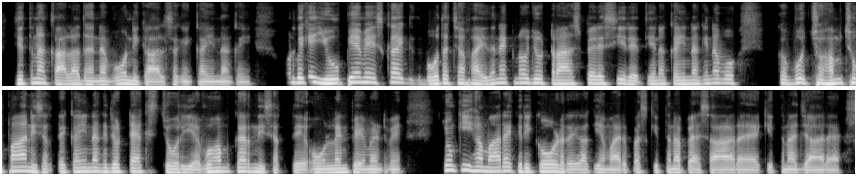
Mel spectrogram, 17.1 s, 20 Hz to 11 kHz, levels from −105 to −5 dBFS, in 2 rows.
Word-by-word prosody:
जितना 155 +3 +2
काला 125 +1 +2
धन 115 0 0
है 115 - +1
वो 135 +2 +3
निकाल 105 -5 0
सकें 105 0 -6
कहीं 100 0 -3
न 100 0 -2
कहीं। 100 0 -8 0.4
और 175 - -3
देखिए 175 +2 +3
यूपीआई 155 +4 +4
में 185 0 +2
इसका 180 +2 -1
एक 155 -6 -3
बहुत 135 +5 +3
अच्छा 145 0 0
फ़ायदा 130 -1 +1
है 160 - 0
एक 165 - -11
ना 165 +1 0
जो 155 0 +2
ट्रांसपेरेंसी 130 +1 +1
रहती 120 -1 -2
है 125 - +1
ना 130 - -1
कहीं 125 0 +2
न 130 +1 +1
कहीं 135 +2 -4
ना 155 - -2
वो। 150 - -2 0.5
क 140 - +1
वो 165 +3 +4
जो 150 - +3
हम 135 +2 +5
छुपा 155 0 +1
नहीं 140 -4 +3
सकते 120 +2 -3
कहीं 135 +2 +1
न 145 0 +2
कहीं 135 0 0
जो 140 +1 +3
टैक्स 135 0 -2
चोरी 115 -2 +1
है 105 - 0
वो - - +6
हम 140 0 +2
कर 145 -1 +3
नहीं 130 -3 +1
सकते 110 +1 -5 0.2
ऑनलाइन 120 +1 +2
पेमेंट 115 -3 0
में। 110 -1 -4 0.4
क्योंकि 190 0 +1
हमारा 160 -1 +2
एक 150 - -6
रिकॉर्ड 140 0 +2
रहेगा 110 0 -2
कि 120 +2 -6
हमारे 105 -1 -1
पास 115 +2 -5
कितना 115 -1 -2
पैसा 105 -1 -2
आ - - 0
रहा 105 0 -3
है, 100 0 -3
कितना 110 0 -3
जा 100 -1 -2
रहा 100 0 -4
है। 100 - -7
130 Hz, 250 wpm, -23 LUFS, 110-145 Hz, 0.5 s, वो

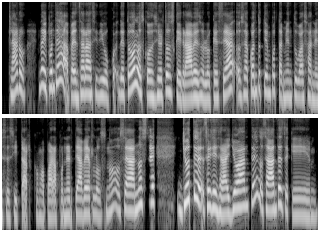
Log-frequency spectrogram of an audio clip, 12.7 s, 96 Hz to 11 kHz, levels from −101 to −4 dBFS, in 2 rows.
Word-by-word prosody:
Claro, 245 +1 -1 0.2
no, 325 +3 -1
y 300 - +2
ponte 295 +5 -1
a 405 - +2
a - - -3
pensar 205 +3 +1
así, 225 -1 -1
digo 205 -3 -4
co - - -11
de 220 -2 -2
todos 265 +9 +3
los 280 -10 +1
conciertos 210 +4 -3
que 190 -3 -3
grabes 185 +2 +3
o 200 - -4
lo 180 -1 -5
que 190 -1 -4
sea, 230 +8 +2
o 205 - -5
sea, 220 +2 -4
¿cuánto 250 +4 -3
tiempo 245 -2 -5
también 195 -3 -6
tú 205 0 -7
vas 190 +1 -4
a 200 - -3
necesitar 170 -1 -6
como 170 -2 -10
para 170 - -1
ponerte 180 +2 -4
a 180 - +4
verlos?, 190 0 -2
¿no? 235 +7 -6
O 225 - -5
sea, 215 0 +5
no 275 +6 +1
sé, 300 +2 +1 0.4
yo 290 - +4
te 335 -9 +4
soy 260 0 +1
sincera, 205 -6 +3
yo 240 +6 +2
antes, 265 +5 +3
o - - -2
sea, 220 0 +6
antes 270 +5 +2
de 215 -4 -6
que 180 -1 -6
em, 170 0 -13
210 Hz, 240 wpm, -22 LUFS, 185-250 Hz, 0.4 s, sea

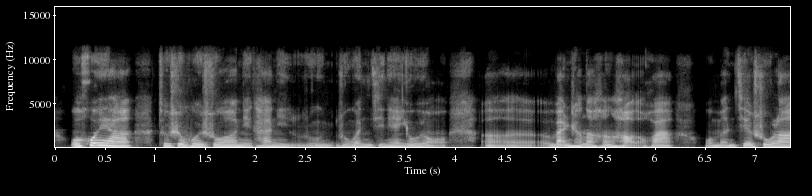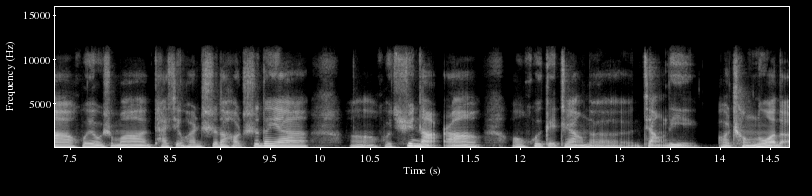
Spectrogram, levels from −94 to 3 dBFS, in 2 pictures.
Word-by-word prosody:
我 215 - +6
会 285 +4 +7
啊， 230 -3 +7 0.2
就 230 - -1
是 225 0 +2
会 215 0 +3
说， 200 0 +3
你 180 -4 +2
看 190 +2 0
你， 160 -2 0
呃， - - -8
如 165 +1 -4
如 175 +1 -3
果 185 -1 +1
你 155 -3 0
今 155 +3 -3
天 180 0 +2
游 155 -1 0
泳， 150 -6 -4 0.3
呃， - - -6 0.2
完 160 0 +4
成 195 -2 +5
得 170 +1 +3
很 160 -3 +1
好 190 +2 +2
的 - - -8
话， - - 0 0.3
我 - - -6
们 125 - -1
结 140 -2 0
束 185 +5 +1
了， 160 0 +2
会 170 +1 -4
有 145 -2 -1
什 155 - -5
么 145 -1 0
她 175 - -7
喜 170 - -6
欢 165 +3 -4
吃 180 +3 -4
的 190 - 0
好 180 -1 -5
吃 215 - -4
的 235 +1 +3
呀， 205 -3 0 0.4
嗯， 145 -1 -7
会 175 - -11
去 220 +8 +2
哪 180 -9 +4
儿 - - -4
啊， 145 +4 0 0.3
我 165 -1 -4
会 215 +7 -4
给 210 - -5
这 160 - -4
样 145 -2 -1
的 - - -8
奖 - - -3
励 - - -2 0.2
和 140 - -2
承 120 -2 -1
诺 165 -2 +3
的。 - - -3
170 Hz, 255 characters per minute, -23 LUFS, 155-200 Hz, 0.4 s, 会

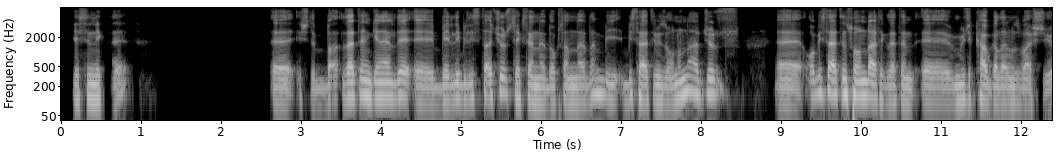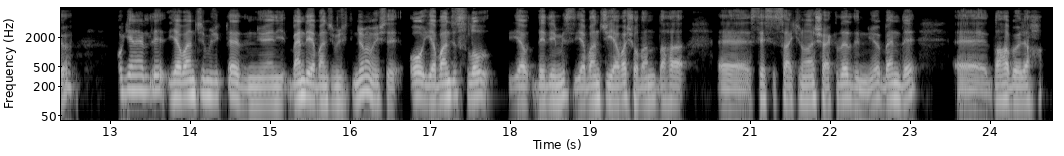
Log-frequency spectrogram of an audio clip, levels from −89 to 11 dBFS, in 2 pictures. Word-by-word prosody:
Kesinlikle. 110 0 -2 1.8
Eee, 95 -2 +1
işte - - -9 0.2
ba 110 - -1
zaten 125 +2 +4
genelde, 125 0 +3
eee, 95 -2 -1
belli 105 +2 0
bir - - -2
liste 120 +2 -2
açıyoruz 140 +4 0
80'ler, 105 -5 0
90'lardan 100 +7 -2
bi 110 -2 -3
1 105 +5 -5
saatimizi 105 -4 +1
onunla 125 +11 +2
harcıyoruz. 140 -1 -2 0.5
Eee, 90 -2 0
o 130 +1 -3
1 - - +1
saatin 140 0 +4
sonunda 125 -2 +4
artık 115 -3 +2
zaten, 100 -2 -1
eee, 95 -1 -1
müzik 110 +2 -2
kavgalarımız 95 -3 +1
başlıyor. 90 -1 -3 0.6
O 145 - -4
genelde 165 0 0
yabancı 130 +2 +4
müzikler 125 -3 +1
dinliyor, 95 +1 -1
yani, 100 0 -1
ben 120 +4 +5
de - - +6
yabancı 100 -3 +2
müzik 100 0 -5
dinliyorum 140 +8 +2
ama 125 -8 +1
işte 100 -3 -5 0.2
o 125 0 +5
yabancı 115 +4 +3
slow 120 -1 0 0.2
yav 100 +1 0
dediğimiz 105 +5 -1
yabancı 105 +2 0
yavaş 105 +3 +1
olan, 100 +2 -2
daha, 100 0 -1 0.5
eee, 85 -1 -1
sessiz - - -5
sakin 110 - -3
olan 105 +2 0
şarkıları 115 0 0
dinliyor. 95 +6 -3
Ben 115 -1 +2
de, 120 +6 -1 0.5
eee, 80 -3 -1
daha 110 0 +2
böyle 100 0 +2
ha 105 +6 -8
110 Hz, 155 wpm, -23 LUFS, 100-125 Hz, 1.8 s, de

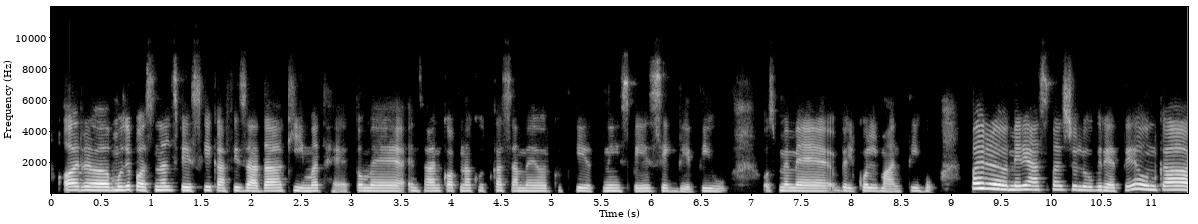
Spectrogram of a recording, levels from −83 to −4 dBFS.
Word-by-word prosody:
और 225 0 +4 0.3
मुझे 225 +2 +3
personal 220 0 +2
space 205 -2 -1
की 215 - -1
काफ़ी 185 0 -1
ज़्यादा 185 +1 +3
क़ीमत 180 -2 -1
है, - - -6
तो 185 - +1
मैं 175 -1 +1
इंसान 180 -1 -1
को 185 - -1
अपना 180 0 -2
ख़ुद 180 -1 -8
का 190 - +1
समय 175 -2 -2
और 170 0 -1
ख़ुद 180 - -17
की 185 -1 0
इतनी 175 +1 -3
स्पेस 170 0 -4
एक 160 -3 -4
देती 160 +2 -4
हूँ, 160 0 -5 0.4
उसमें 195 -2 -2
मैं 175 0 +1
बिल्कुल 185 -1 -2
मानती 155 +3 -4
हूँ। 180 - -7 0.4
पर 305 -5 +6
मेरे 245 +1 +4
आस-पास 245 0 -2
जो 245 - 0
लोग 220 -1 -1
रहते 185 +2 -1
हैं 295 - +2
उनका 245 -3 +2
185 Hz, 200 wpm, -18 LUFS, 175-220 Hz, 0.4 s, पर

